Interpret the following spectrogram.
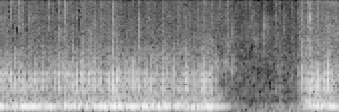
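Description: Water running from an outdoor tap and splashing as it is scooped up and thrown onto a face, with a steady low hum under the rush; it cuts off about one and a half seconds in.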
